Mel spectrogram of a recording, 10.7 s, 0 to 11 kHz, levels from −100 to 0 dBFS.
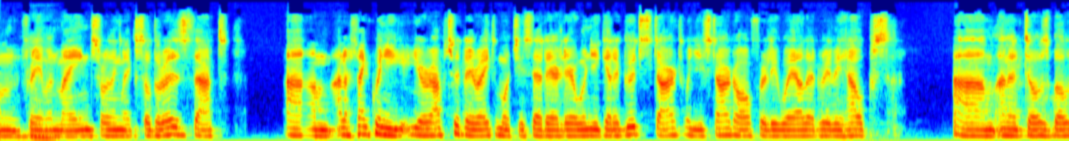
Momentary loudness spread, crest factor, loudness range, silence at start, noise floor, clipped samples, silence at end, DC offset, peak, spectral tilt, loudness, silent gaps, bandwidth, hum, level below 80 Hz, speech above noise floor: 4 LU; 14 dB; 2 LU; 0 s; -57 dBFS; under 0.1%; 0 s; 0.5%; -4 dBFS; -4.5 dB/octave; -17 LUFS; none; 8.6 kHz; none; -58 dBFS; 40 dB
